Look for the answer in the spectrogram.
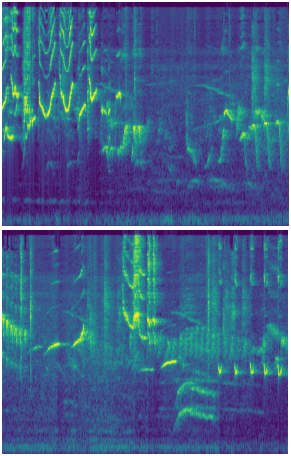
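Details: In Vietnam a white-rumped shama sings in the morning, opening with high zigzag trills, then varied whistled phrases and a loud downslurred note near the end, over low background rumble.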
